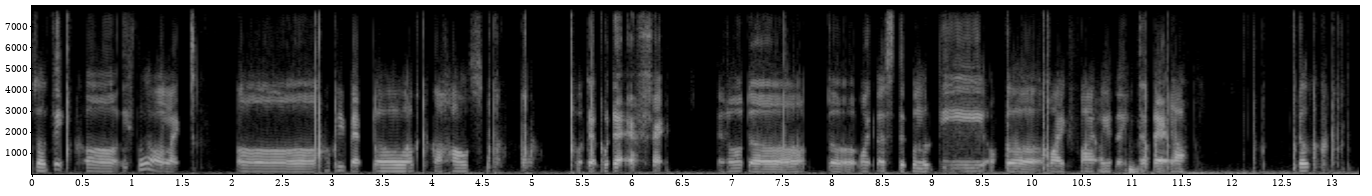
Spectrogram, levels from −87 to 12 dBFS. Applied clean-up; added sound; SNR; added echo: neural diffusion model UNIVERSE++.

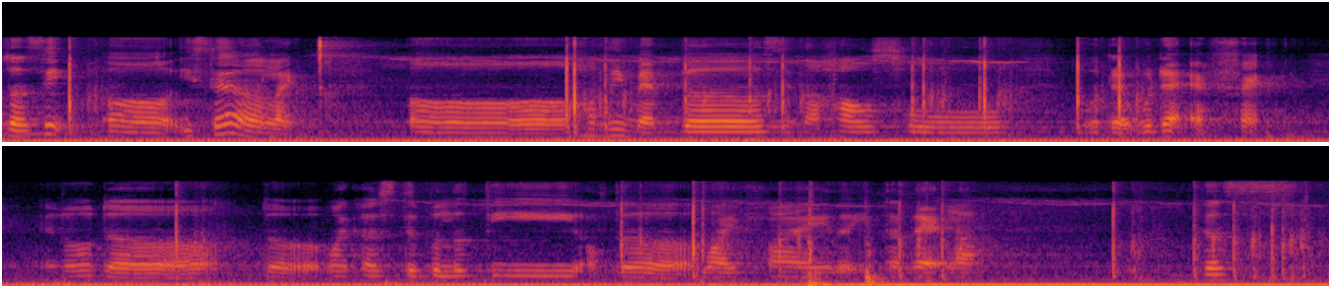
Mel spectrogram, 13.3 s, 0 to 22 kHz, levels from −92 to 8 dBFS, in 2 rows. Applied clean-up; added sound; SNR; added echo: none; Fireworks; -2 dB; none.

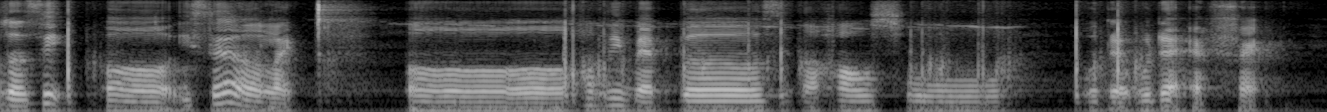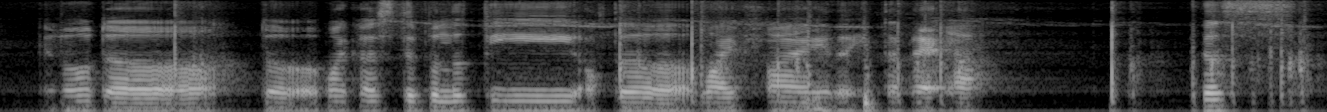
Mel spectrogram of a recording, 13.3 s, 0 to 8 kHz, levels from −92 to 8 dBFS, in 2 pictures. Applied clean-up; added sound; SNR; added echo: neural mask model RNNoise.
